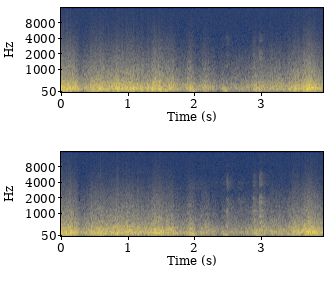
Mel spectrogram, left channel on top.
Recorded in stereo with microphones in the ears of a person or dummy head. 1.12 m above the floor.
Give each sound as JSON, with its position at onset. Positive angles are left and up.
{"t": 1.9, "sound": "footsteps", "side_deg": -20}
